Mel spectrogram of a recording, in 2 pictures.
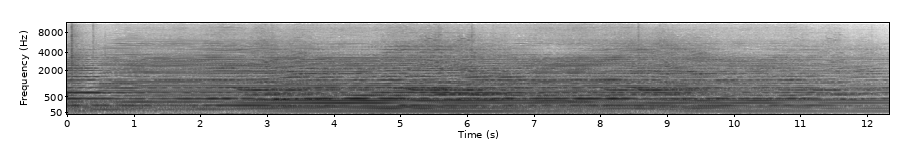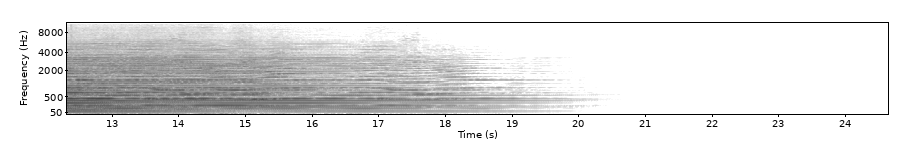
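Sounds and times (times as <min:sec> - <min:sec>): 
accordion playing: 0:00.0 - 0:15.3.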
